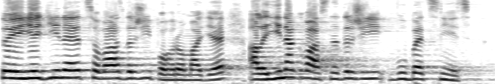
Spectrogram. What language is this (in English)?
Czech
